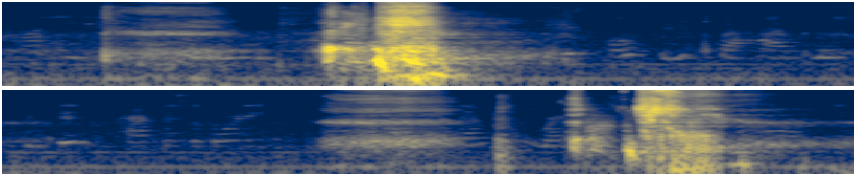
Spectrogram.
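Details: From a compilation of induced and natural sneezes: two sneezes, each with a breathy lead-in and then a sharp, forceful burst.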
